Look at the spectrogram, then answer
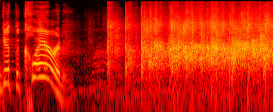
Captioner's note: audience applauding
